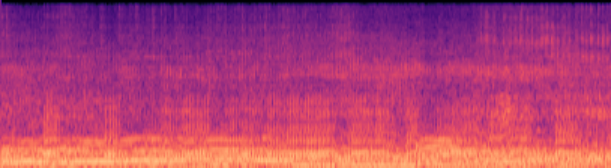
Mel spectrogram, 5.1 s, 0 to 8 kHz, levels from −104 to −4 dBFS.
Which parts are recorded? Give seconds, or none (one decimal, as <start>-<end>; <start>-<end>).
0.0-5.1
